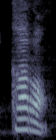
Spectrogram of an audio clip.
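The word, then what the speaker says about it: quarante: 40 tadi sudah tahu ya cara pengucapannya yaitu karong.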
